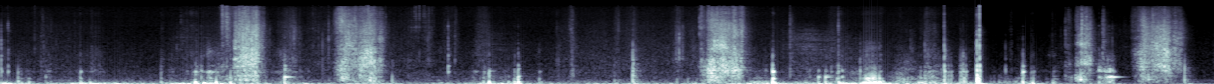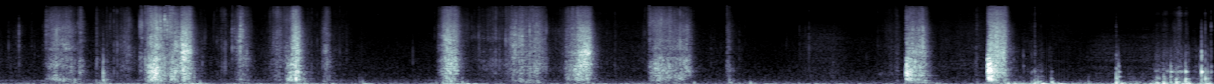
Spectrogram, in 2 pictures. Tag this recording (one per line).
floor
foot
london
house
scraps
